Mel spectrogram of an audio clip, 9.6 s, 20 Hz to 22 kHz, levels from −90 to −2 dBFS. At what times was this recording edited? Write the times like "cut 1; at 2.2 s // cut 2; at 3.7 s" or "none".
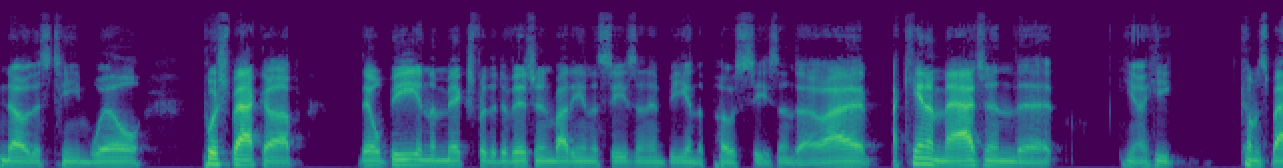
cut 1; at 6.0 s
